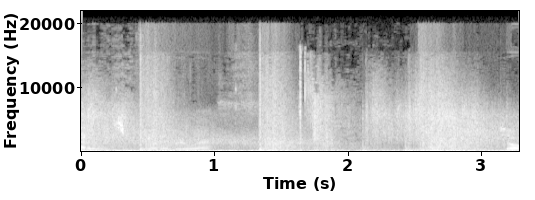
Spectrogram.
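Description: Artillery batteries firing in the video game Grand Tactician: repeated booms and rumbling gunfire fill a dense, loud battle soundscape, with a voice talking over it throughout.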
